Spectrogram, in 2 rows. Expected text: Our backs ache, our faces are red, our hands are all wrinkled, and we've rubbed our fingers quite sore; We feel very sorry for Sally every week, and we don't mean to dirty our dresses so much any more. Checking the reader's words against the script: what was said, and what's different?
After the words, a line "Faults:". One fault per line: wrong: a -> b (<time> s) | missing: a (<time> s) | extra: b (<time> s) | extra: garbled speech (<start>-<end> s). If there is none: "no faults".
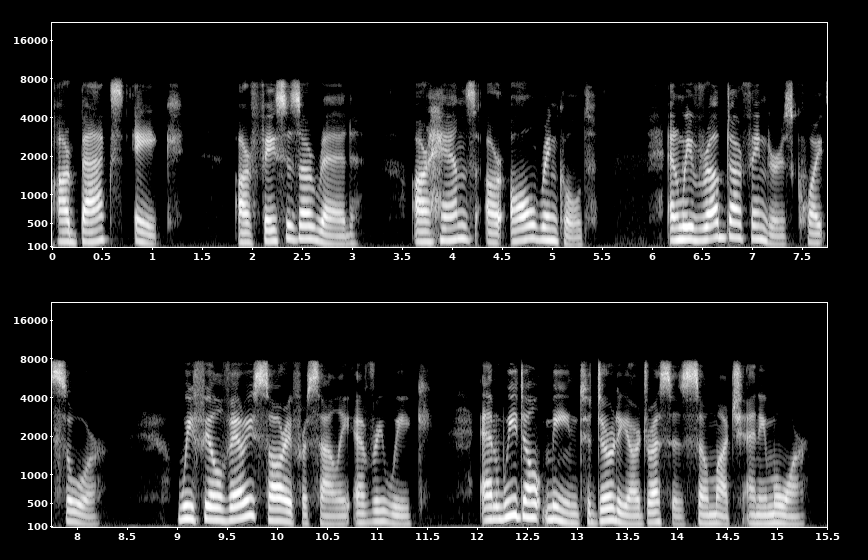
Our backs ache, our faces are red, our hands are all wrinkled, and we've rubbed our fingers quite sore; We feel very sorry for Sally every week, and we don't mean to dirty our dresses so much any more.
Faults:
no faults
